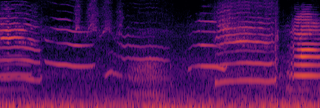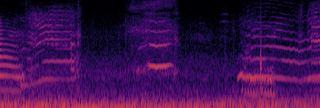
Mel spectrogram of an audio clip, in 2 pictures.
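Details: Homeless kittens with their mother waiting to eat: a dense chorus of overlapping high meows, shrill and urgent, some sliding downward, nearly continuous across the stretch, with a low rumble behind.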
